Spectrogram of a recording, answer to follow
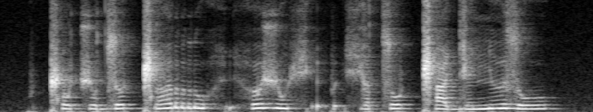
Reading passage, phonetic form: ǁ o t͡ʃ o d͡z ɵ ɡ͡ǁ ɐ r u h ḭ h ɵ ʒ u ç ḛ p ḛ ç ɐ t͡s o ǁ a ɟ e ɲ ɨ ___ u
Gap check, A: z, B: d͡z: A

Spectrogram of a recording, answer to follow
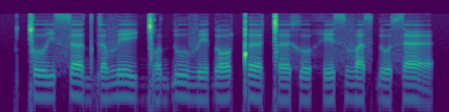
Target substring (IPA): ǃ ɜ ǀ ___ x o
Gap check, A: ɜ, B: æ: A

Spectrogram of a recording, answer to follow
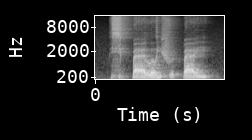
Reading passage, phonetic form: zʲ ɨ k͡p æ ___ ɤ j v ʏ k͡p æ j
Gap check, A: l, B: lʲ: A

